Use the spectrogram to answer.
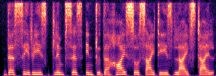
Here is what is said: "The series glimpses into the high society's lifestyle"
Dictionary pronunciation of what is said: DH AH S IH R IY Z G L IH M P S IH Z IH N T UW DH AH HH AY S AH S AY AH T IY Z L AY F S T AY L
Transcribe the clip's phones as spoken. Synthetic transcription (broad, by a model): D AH S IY R IY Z G L IH M P S IH Z IH N T UW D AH HH AY S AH S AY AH T IY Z L AY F S T AY L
